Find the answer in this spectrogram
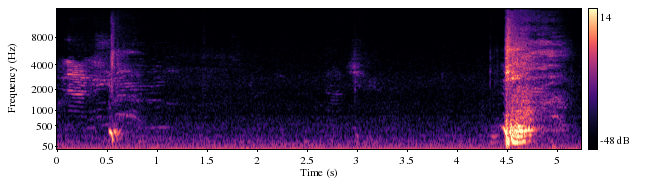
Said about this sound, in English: I had to cough on that one.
